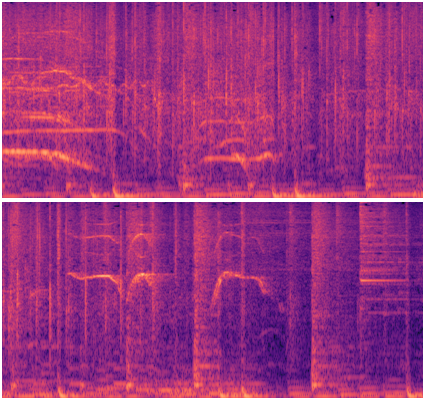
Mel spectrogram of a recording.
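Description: Live blues band playing an instrumental passage on drums, bass, keyboards and electric guitar, with high notes bending up and down over a steady beat.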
